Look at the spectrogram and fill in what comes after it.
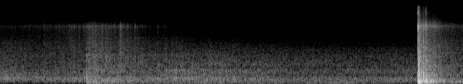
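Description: Aerial firework shells bursting overhead: a softer report about a second in, then a loud, sharp bang near the end that dies away quickly.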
